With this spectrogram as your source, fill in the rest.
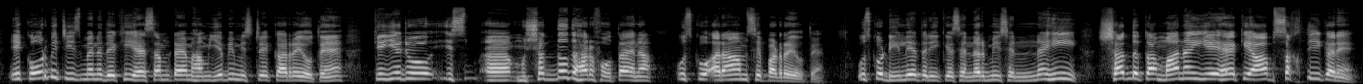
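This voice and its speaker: High-voiced man teaching recitation patiently. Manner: patient, repeats sounds slowly for students to copy; asks questions and answers them himself. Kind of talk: recitation lesson.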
